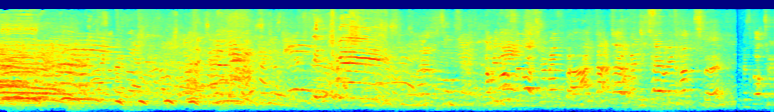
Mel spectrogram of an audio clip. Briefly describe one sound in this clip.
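A woman speaks with animation to an audience.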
